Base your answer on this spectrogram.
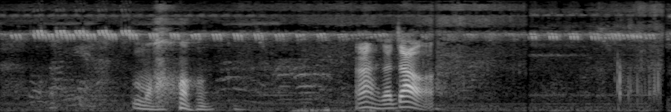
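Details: Two short quavering yowls from pet cats that fight each other, the second rising and falling in pitch, over a constant high-pitched cricket drone.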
